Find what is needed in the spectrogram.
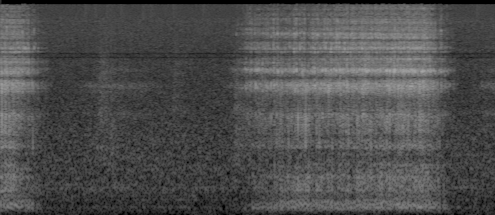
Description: my boy snoring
